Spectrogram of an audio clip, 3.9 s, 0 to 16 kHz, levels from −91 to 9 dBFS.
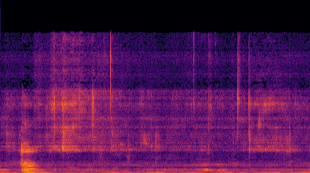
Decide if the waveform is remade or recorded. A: remade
